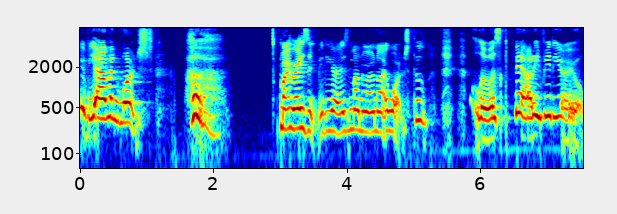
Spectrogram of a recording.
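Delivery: speaking while crying, voice tearful. A host recording an episode speaks to listeners while crying. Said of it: "Now I'm going to cry again".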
